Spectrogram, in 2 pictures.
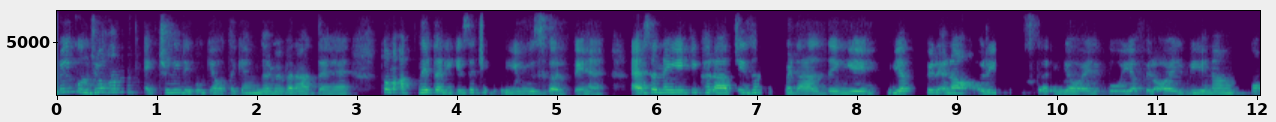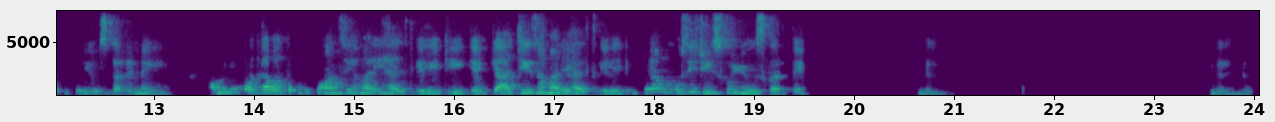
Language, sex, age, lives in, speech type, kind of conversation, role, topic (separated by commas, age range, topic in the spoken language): Hindi, female, 20-24, India, conversation, podcast, guest, Street food ya home cooking mein tum kya explore karte ho?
